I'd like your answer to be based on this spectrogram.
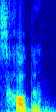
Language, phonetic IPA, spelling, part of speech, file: Polish, [ˈsxɔdɨ], schody, noun, Pl-schody.ogg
